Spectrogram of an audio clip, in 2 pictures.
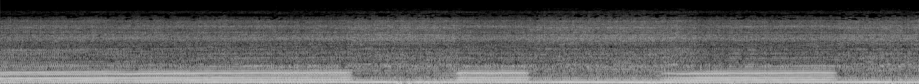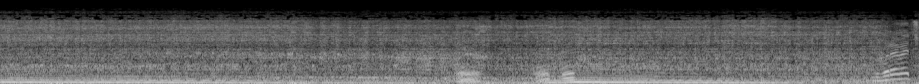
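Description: Engine idling at low throttle just after a cold first start, a steady loud drone with a strong low hum, some pitch wavering partway through, and someone talking over it.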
